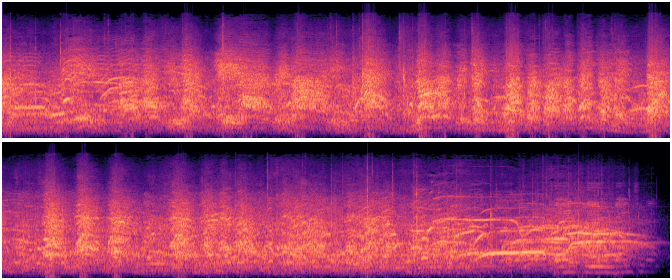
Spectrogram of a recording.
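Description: A crowd of young children shout and cheer outdoors.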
